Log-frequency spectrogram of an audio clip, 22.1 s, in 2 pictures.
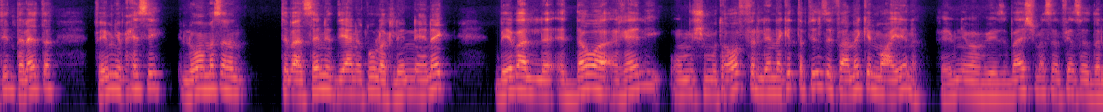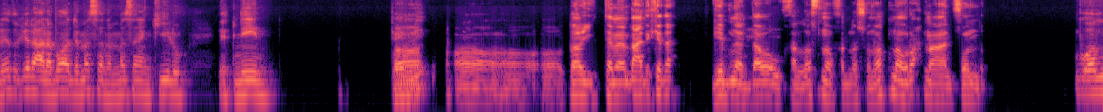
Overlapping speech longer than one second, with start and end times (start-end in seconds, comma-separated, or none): none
